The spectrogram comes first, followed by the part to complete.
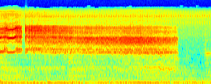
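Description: Domestic chicken giving its aerial predator alarm call, the call it makes for a hawk overhead: one long, high call, steady in pitch, that cuts off shortly before the end.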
